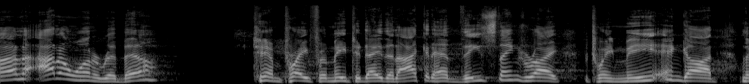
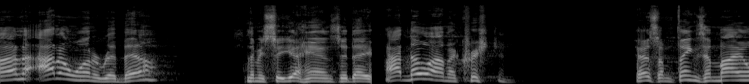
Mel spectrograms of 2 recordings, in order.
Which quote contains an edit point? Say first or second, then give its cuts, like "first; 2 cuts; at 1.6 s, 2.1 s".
second; 3 cuts; at 2.4 s, 3.7 s, 6.3 s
